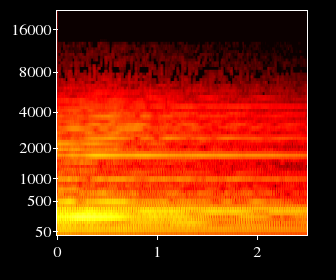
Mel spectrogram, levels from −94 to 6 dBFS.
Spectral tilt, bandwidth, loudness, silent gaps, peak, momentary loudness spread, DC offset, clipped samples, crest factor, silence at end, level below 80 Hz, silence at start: -6.5 dB/octave; 8 kHz; -23 LUFS; none; -8 dBFS; 12 LU; under 0.1%; under 0.1%; 14 dB; 0 s; -40 dBFS; 0 s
